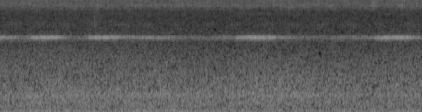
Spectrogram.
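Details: Nighttime cricket song in the south of Crimea, a piercing trill swelling in separate bursts about a second apart, set against a continuous breezy hiss.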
